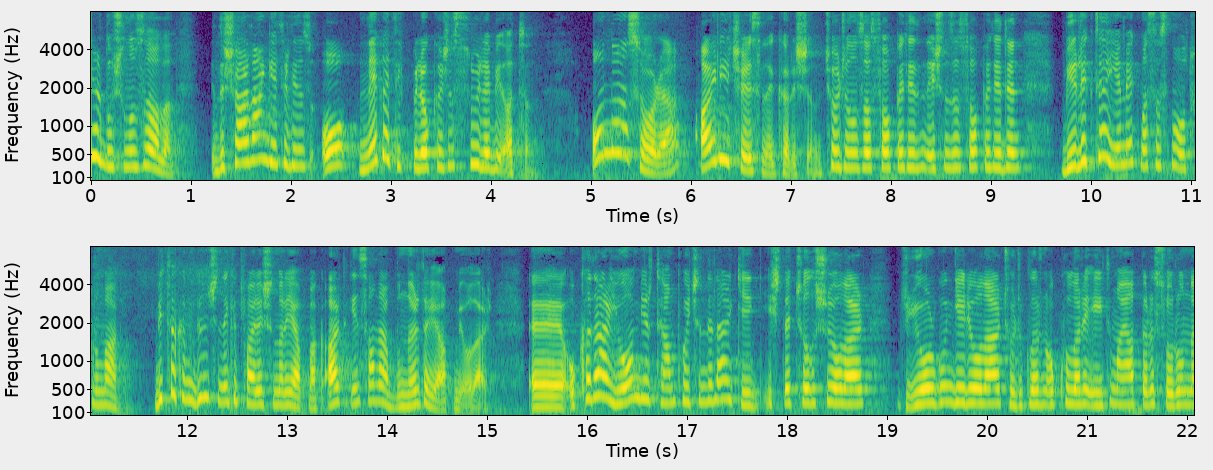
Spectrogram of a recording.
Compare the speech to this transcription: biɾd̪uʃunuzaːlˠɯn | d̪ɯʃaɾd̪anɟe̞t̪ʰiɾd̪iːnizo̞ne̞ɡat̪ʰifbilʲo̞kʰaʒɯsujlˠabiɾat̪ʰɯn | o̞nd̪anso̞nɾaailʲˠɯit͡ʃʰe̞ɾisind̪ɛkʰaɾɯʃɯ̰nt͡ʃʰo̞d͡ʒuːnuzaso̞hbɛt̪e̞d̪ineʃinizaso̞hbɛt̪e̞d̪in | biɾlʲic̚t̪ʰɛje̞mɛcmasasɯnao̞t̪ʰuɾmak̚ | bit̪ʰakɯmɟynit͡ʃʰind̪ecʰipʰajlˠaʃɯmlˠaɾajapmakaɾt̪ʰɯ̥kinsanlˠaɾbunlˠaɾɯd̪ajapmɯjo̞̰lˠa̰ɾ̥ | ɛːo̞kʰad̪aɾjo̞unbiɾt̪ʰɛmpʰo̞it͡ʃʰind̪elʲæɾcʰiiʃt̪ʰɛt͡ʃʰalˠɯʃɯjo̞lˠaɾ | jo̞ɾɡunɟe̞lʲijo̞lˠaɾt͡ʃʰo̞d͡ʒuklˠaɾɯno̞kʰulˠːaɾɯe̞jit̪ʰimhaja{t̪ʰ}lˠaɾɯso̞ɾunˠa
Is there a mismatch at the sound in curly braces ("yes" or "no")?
yes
